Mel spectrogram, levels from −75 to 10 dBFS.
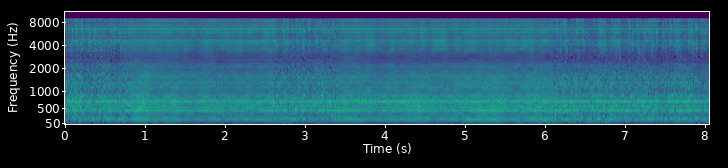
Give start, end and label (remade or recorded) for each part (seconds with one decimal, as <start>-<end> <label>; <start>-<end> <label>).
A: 0.0-0.8 recorded; 0.8-2.6 remade; 2.6-3.4 recorded; 3.4-6.1 remade; 6.1-8.1 recorded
